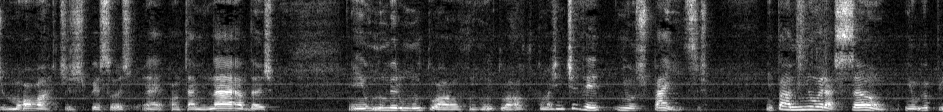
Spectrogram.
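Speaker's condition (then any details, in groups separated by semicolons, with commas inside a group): No condition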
